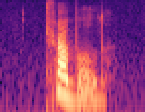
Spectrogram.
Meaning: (adjective) 1. Anxious, worried, careworn 2. Afflicted by difficulties; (verb) simple past and past participle of trouble
- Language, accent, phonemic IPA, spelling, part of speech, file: English, US, /ˈtɹʌbl̩d/, troubled, adjective / verb, En-us-troubled.ogg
